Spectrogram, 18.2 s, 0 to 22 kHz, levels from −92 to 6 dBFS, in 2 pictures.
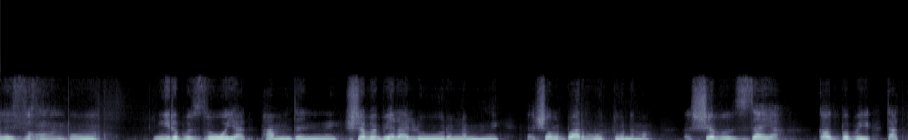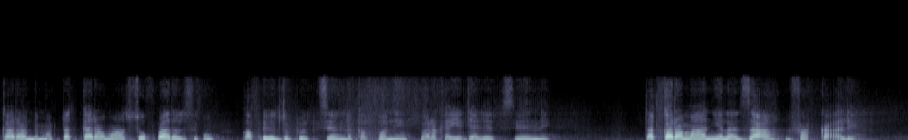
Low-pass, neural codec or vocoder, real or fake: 9.9 kHz; codec, 16 kHz in and 24 kHz out, 0.9 kbps, LongCat-Audio-Codec, fine tuned four codebook decoder; fake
